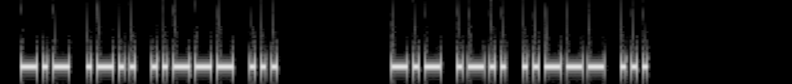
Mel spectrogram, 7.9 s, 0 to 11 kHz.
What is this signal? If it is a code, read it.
Morse code, heard as a keyed tone, about 21 wpm, 700 Hz. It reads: KL2S KL2S
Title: USA Call Signs - 4 Characters - Repeated 2x - 22wpm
